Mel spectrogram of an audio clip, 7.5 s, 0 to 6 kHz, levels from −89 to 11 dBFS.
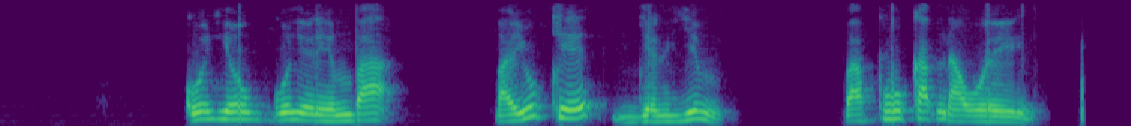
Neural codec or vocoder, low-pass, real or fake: codec, 16 kHz, 2 kbps, FunCodec, trained on Chinese and English, 25 frames a second; 5.4 kHz; fake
